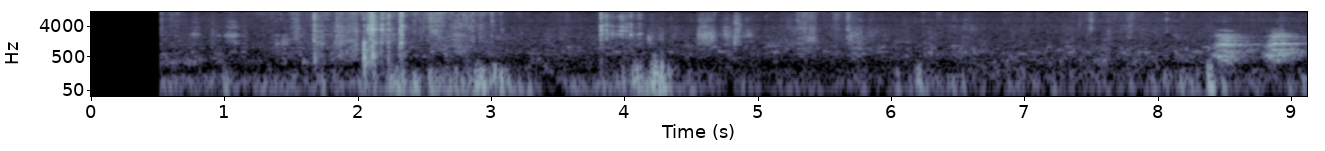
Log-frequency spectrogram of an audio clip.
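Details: Phú Quốc Ridgeback puppy, 2.5 months old, offspring of Vằn and Mowgli, showing early hunting instinct: rough scuffling bursts, then short high-pitched whimpering yips in two quick clusters near the end.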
